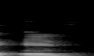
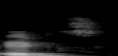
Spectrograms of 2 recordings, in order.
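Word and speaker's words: edge: आ रहा है और डी जो है साइलेंट हो जाएगा अगर जी के पहले आएगा, तो केवल पढ़ेंगे एज, एज, है ना, इसको लोग पढ़ते हैं एड्स, ऐसा नहीं पढ़ना है, एड्स नहीं हो गया।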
